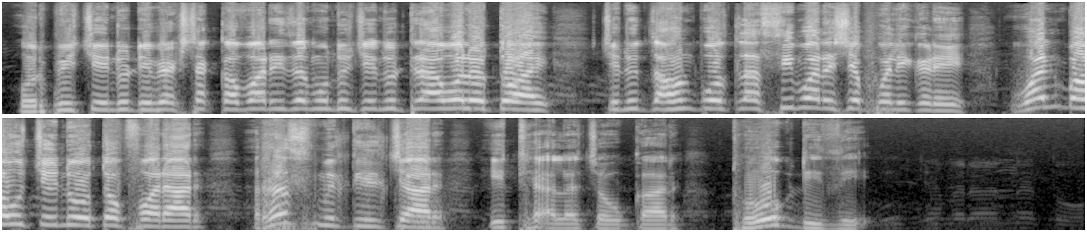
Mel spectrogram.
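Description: A man commentates excitedly over a microphone.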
